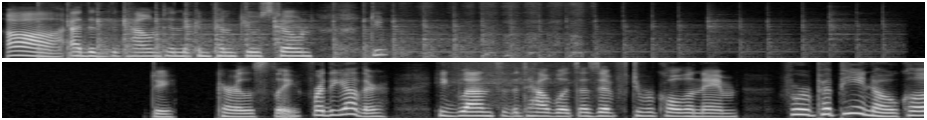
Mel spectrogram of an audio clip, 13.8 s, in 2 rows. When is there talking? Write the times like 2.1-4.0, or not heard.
0.0-2.9, 8.1-13.8.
